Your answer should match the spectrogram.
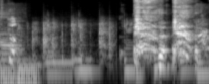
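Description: Background music with a repeating bass line. About a second and a half in, a person coughs.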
